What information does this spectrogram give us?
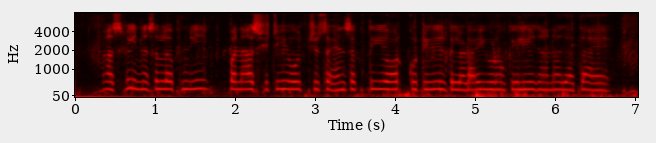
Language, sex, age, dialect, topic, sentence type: Hindi, female, 18-24, Kanauji Braj Bhasha, agriculture, statement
